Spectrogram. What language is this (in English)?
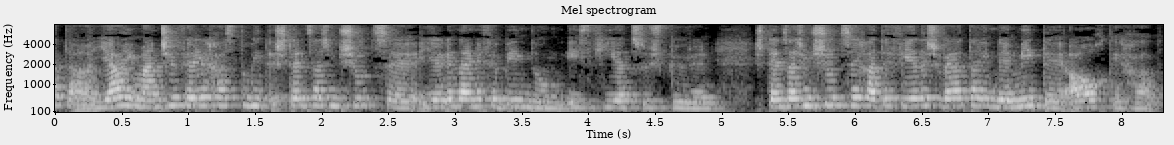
German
